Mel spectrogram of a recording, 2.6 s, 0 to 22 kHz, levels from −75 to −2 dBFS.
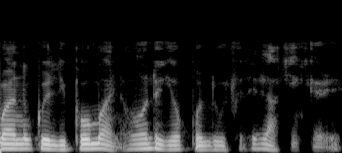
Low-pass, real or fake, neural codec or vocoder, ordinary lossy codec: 7.2 kHz; fake; codec, 16 kHz, 2 kbps, X-Codec, HuBERT features, trained on LibriSpeech; none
